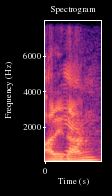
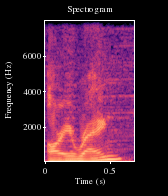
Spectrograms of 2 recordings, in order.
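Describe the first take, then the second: First: The middle consonant is a light D-like tap. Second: The middle consonant is a full English R. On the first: "with like a little light D in the middle" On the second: "or you can say it Ari Rang"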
